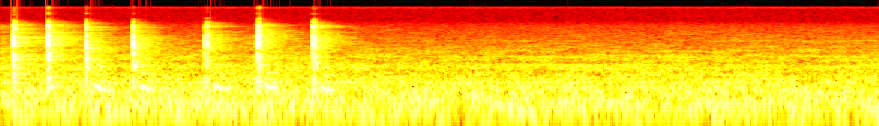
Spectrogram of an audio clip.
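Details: Seven sharp tapping clicks come in quick succession, followed by quiet room tone, with no animal voice heard.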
